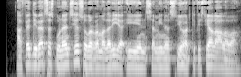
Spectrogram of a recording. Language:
Catalan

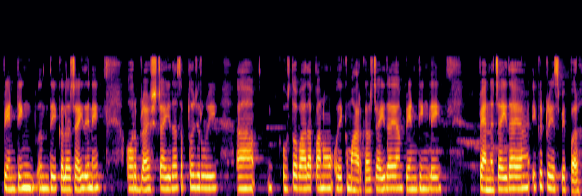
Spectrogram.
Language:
Punjabi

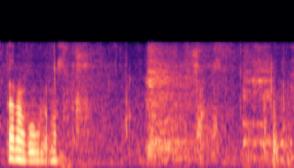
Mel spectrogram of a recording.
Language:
Estonian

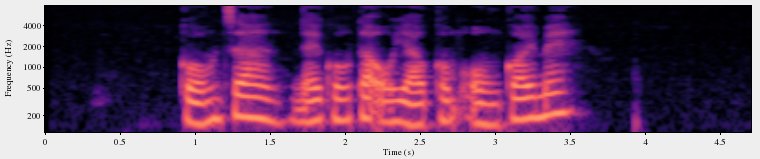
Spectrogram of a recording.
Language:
Cantonese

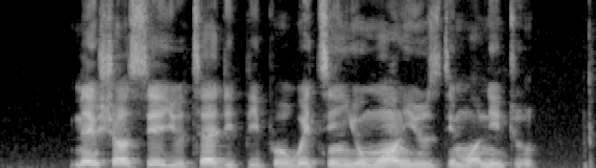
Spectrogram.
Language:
Nigerian Pidgin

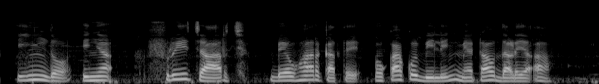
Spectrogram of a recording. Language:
Santali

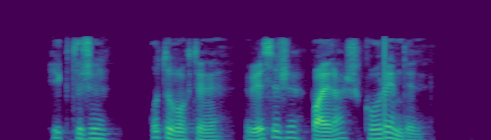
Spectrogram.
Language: Mari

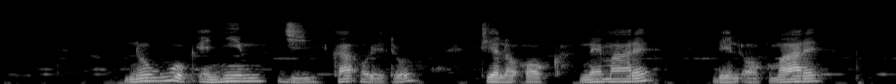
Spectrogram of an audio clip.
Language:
Luo (Kenya and Tanzania)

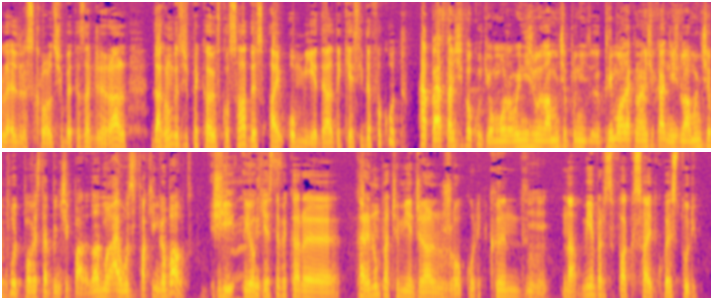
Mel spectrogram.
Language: Romanian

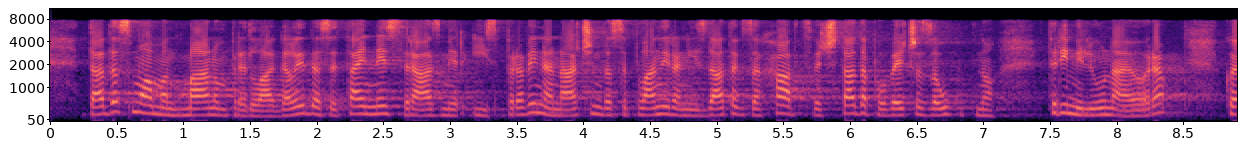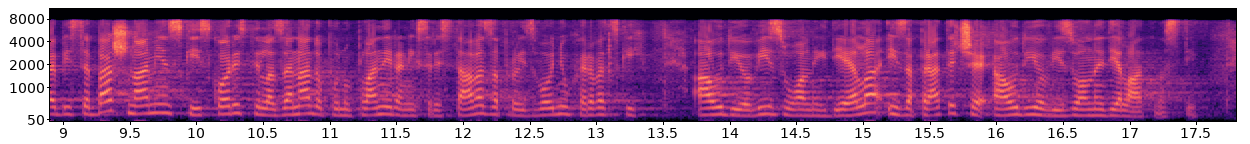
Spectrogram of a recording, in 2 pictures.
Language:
Croatian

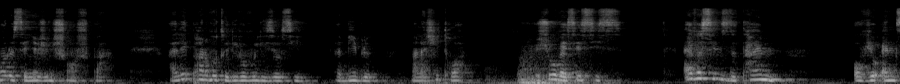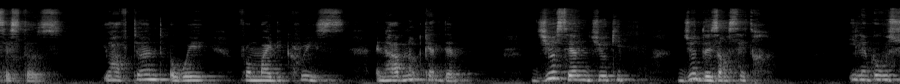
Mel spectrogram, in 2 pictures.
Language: French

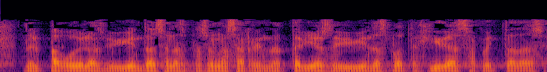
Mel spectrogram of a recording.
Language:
Spanish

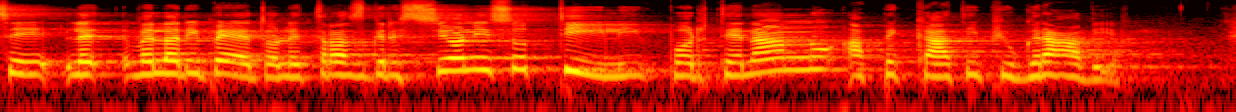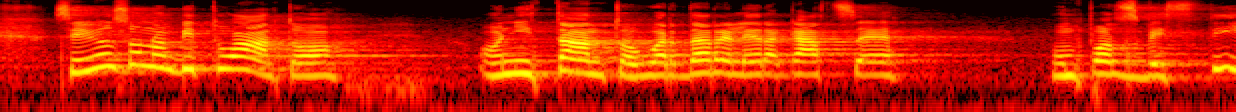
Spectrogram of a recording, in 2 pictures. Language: Italian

